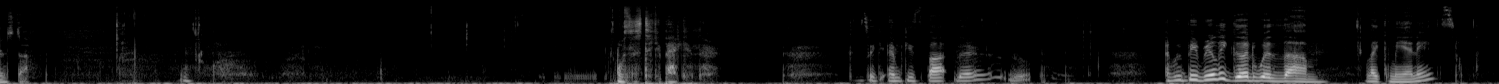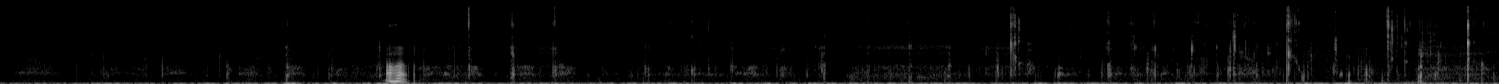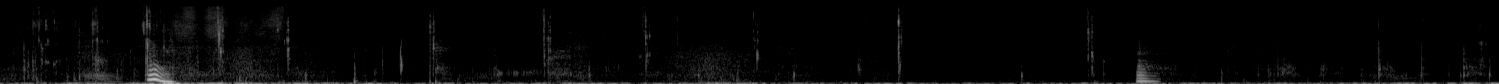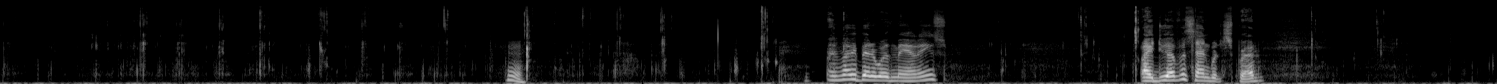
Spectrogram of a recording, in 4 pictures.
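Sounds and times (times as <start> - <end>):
person chewing food: 0.7 - 6.2, 10.4 - 11.4, 14.6 - 39.2, 40.2 - 41.2, 41.8 - 53.2, 54.4 - 56.4, 57.7 - 59.9.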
